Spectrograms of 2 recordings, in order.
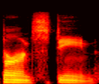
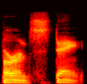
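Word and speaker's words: Berenstain: So, a lot of people remember it being Bernsteeen, but it's in fact burn stain.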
